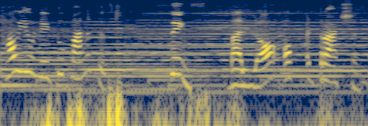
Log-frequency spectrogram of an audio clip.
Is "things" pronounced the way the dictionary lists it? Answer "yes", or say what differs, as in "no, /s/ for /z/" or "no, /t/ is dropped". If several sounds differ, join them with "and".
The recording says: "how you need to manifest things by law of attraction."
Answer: no, /s/ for /θ/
